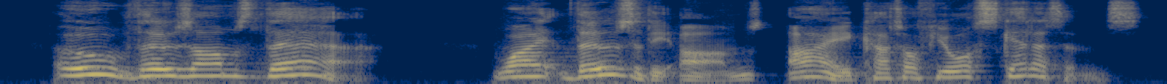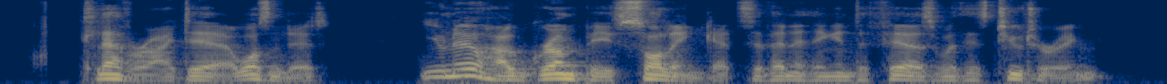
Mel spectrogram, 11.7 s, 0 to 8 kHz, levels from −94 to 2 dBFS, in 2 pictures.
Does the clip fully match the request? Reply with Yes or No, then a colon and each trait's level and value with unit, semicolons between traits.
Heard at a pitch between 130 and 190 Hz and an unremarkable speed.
Yes: medium, 140 Hz; average, 155 wpm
